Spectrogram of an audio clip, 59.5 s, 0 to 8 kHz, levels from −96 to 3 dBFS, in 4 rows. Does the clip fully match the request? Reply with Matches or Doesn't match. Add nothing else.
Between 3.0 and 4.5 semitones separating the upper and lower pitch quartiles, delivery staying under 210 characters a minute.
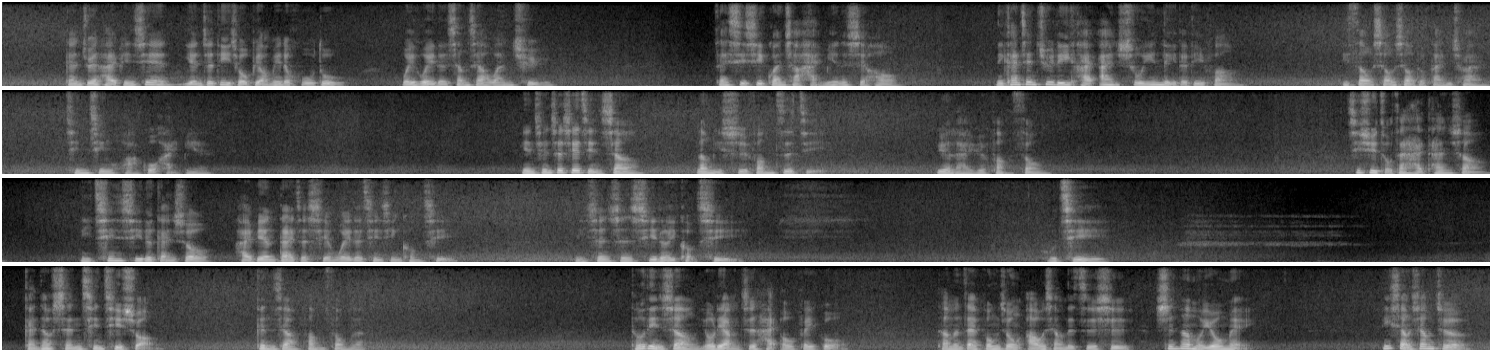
Matches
